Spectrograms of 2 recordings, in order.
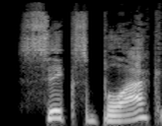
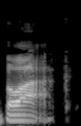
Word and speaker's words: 6LACK: It's so funny cuz he's like got that on like shirts and stuff that it's like it's pronounced black. It's just black.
